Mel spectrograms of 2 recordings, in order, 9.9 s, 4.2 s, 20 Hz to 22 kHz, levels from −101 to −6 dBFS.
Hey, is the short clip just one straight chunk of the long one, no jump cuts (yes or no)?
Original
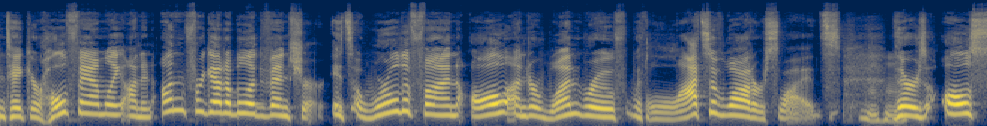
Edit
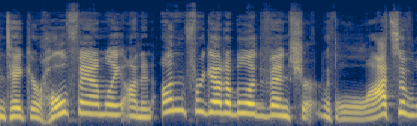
no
